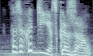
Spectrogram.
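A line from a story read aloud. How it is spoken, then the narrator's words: Shrieking under strain. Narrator (Russian): Не выдержав напряжения, завизжал он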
